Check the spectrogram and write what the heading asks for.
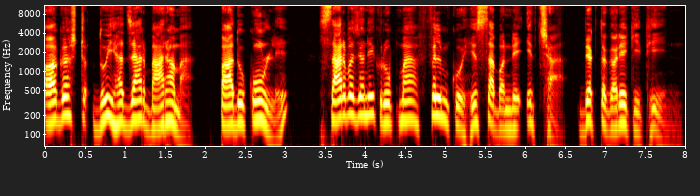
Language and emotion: Nepali, neutral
